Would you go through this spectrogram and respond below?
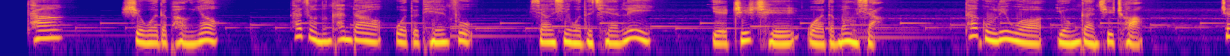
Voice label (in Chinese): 女 旁白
